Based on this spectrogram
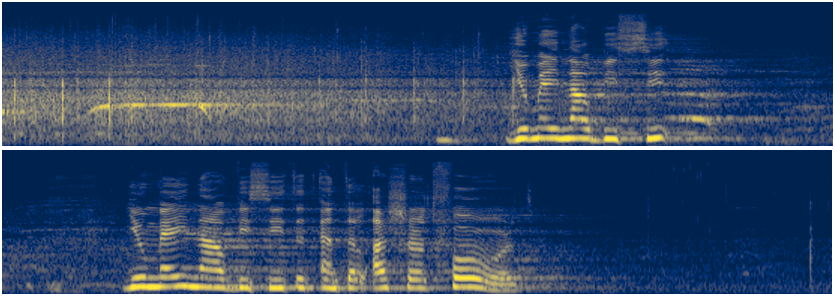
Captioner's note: applause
